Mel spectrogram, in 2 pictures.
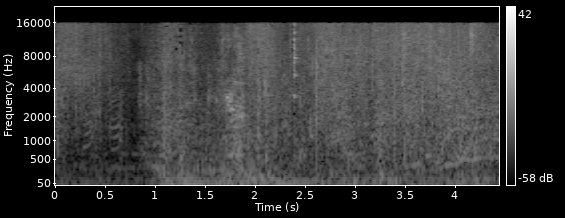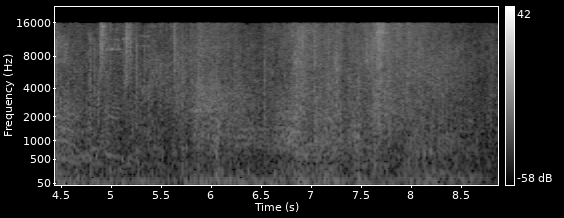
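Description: Game spells and hits crackle and whoosh in quick bursts.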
